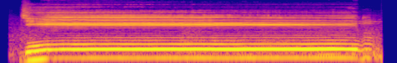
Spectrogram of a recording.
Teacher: জিহ্বার মাঝখান উপরের তালুতে উঠবে, শক্ত সবল আওয়াজ হবে।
